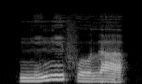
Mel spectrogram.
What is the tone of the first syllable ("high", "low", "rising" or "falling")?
rising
